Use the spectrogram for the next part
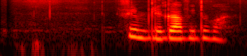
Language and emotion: Russian, neutral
